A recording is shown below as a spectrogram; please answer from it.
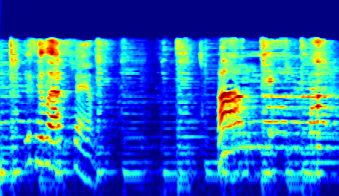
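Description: A woman singing to her own strummed acoustic guitar. A long sung note slides down about a second in, and a new phrase starts near the three-second mark.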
